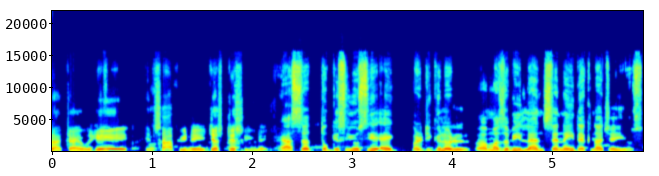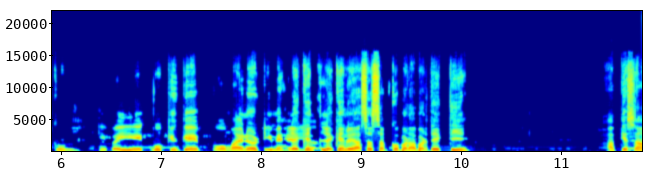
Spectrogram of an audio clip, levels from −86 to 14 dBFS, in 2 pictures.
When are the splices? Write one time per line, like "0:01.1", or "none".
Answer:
0:02.1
